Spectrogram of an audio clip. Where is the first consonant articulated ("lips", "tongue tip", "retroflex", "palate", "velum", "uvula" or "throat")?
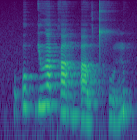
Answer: throat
